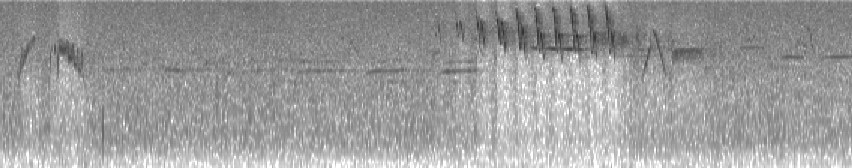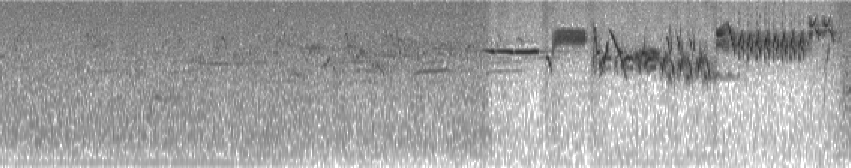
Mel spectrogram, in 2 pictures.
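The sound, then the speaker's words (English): Songs of a white-crowned sparrow, Wilson's warbler and willow flycatcher arrive in two bursts of high, bright chirping, a short one early on and a longer, busier one near the end, over a steady faint hiss. “white-crowned sparrow, Wilson's warbler, willow flycatcher”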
